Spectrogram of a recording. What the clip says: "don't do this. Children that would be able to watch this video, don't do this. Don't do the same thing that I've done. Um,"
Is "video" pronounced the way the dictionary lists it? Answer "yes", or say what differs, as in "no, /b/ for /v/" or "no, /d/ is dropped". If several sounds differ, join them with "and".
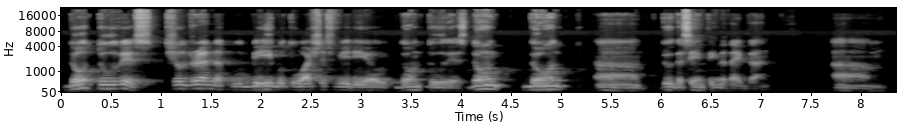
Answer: yes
